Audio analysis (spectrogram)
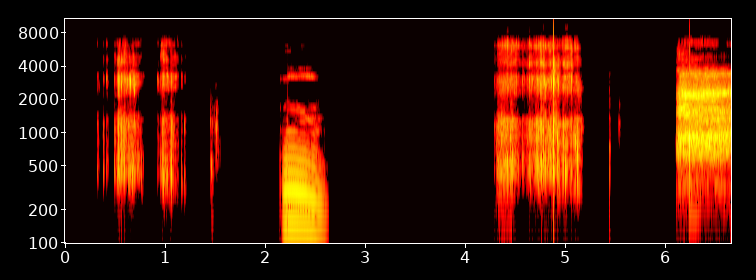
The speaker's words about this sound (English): If you have your coffee mugs, your travel mugs, your sippy cups, your doggy bowls, if you have a beer hat and you want to drink it like that, then go ahead and do so and join me in this sip of coffee steam.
